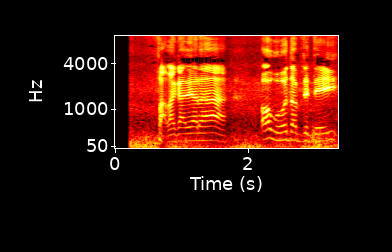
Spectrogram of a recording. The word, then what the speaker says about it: galera: Galera, the stress in this word is not in the first syllable. Galera. It is not in the third syllable. Galera is in the second syllable.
